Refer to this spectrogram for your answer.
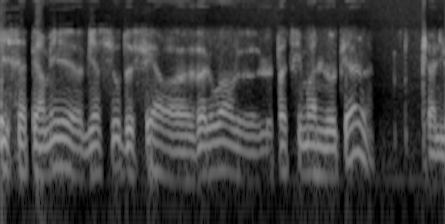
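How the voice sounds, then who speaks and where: Fairly low in pitch, a man talks at a fairly slow pace with ordinary pitch variation. There is noticeable background noise. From France, Creuse. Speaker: e-scooter tour business owner. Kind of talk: radio interview. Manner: hesitant, with fillers.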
